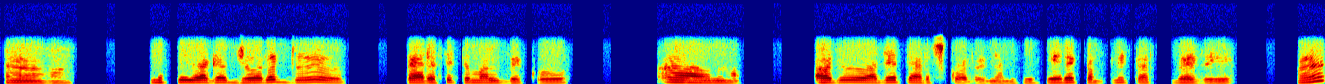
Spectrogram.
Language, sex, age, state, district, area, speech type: Kannada, female, 45-60, Karnataka, Bellary, urban, conversation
